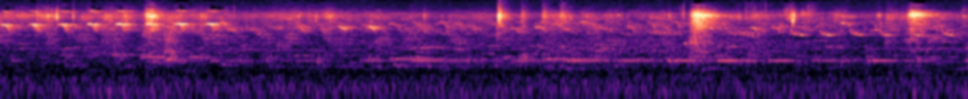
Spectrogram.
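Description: Birds calling: a quick run of short high chirps near the start, and another, lower run near the end, over steady outdoor background noise.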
